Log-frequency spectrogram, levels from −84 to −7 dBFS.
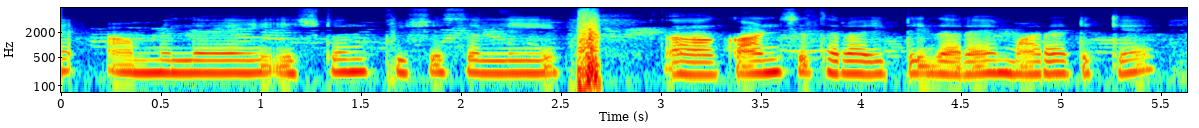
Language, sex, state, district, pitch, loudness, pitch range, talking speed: Kannada, female, Karnataka, Bangalore, 205 Hz, -21 LUFS, 185-210 Hz, 85 wpm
